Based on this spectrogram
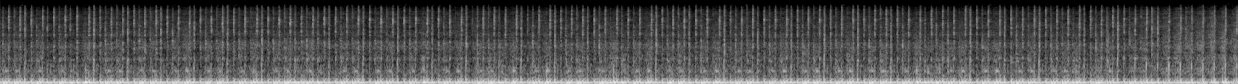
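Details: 1985 Harley-Davidson Sportster: lumpy, uneven V-twin idle with a heavy low thump that stumbles irregularly instead of a steady beat; the rear cylinder is misfiring.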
